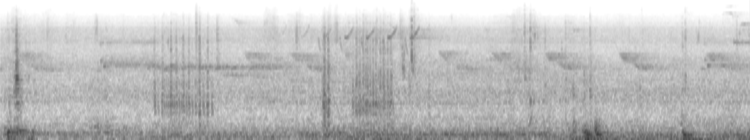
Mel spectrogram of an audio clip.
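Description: A bird calling over and over in short falling chirps, about two a second. About three seconds in comes a brief swish as a fishing rod is cast.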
